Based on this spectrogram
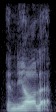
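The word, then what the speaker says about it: nyala: known as the Anala that is spelled n y a l a inala and the inala has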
